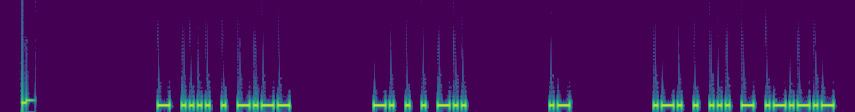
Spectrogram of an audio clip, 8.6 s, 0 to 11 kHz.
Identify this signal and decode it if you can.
Morse code, heard as a keyed tone, about 32 wpm, 700 Hz. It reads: THEY NEED A REST.
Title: 3x Word-Spacing - Sentences from Top 500 Words - 30wpm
